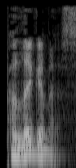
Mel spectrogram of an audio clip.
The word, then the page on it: polygamous: British English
